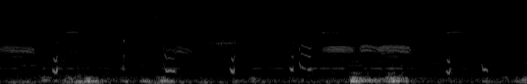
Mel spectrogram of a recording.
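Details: Calls of the Indian francolin: repeated hoarse, buzzy notes, some paired in quick succession, interspersed with short sharp clicks and set against a constant low rumble.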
